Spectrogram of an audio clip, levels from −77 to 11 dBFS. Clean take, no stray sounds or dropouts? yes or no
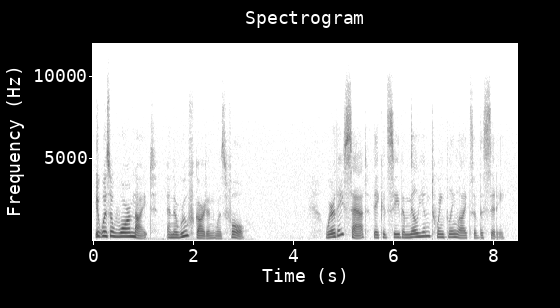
yes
